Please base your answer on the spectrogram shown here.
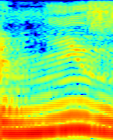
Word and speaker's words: не: The particle не will not be stressed. So the pronunciation will change, and I'm gonna say it in a weak way. So it will be я не знаю.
